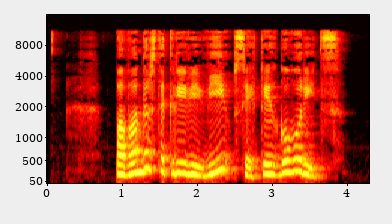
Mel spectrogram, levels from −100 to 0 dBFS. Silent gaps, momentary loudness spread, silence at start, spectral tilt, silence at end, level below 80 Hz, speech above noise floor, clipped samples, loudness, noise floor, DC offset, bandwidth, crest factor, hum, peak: none; 4 LU; 0.9 s; -3.5 dB/octave; 0.4 s; -64 dBFS; 32 dB; under 0.1%; -20 LUFS; -51 dBFS; under 0.1%; 11.5 kHz; 20 dB; none; -2 dBFS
